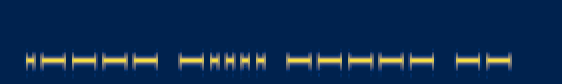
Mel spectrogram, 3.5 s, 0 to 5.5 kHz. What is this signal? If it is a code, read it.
Morse code, heard as a keyed tone, about 25 wpm, 600 Hz. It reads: 160M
